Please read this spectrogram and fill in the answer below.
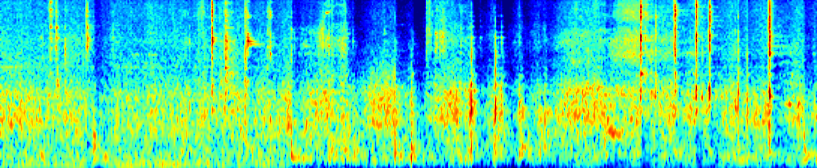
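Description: Small metal clinks and taps of bolts, nuts and a spanner against a steel bracket as it is bolted together, the clicks coming thicker in the second half as a nut is tightened with the spanner. A low steady hum stops about two and a half seconds in.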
